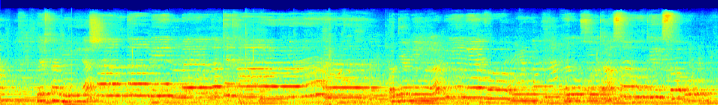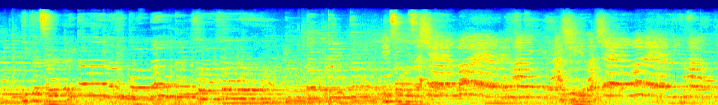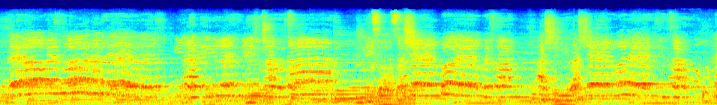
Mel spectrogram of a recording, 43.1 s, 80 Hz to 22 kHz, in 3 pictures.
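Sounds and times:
children singing in unison: 21.4s - 43.0s.

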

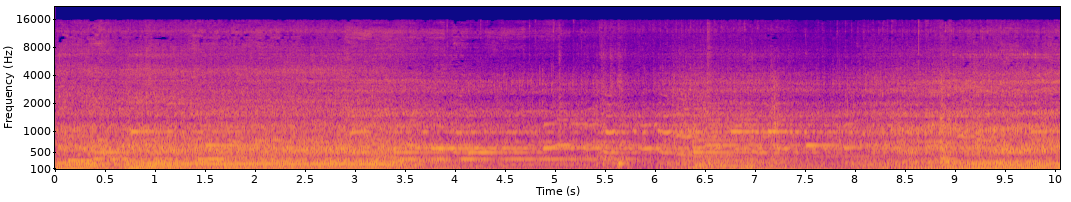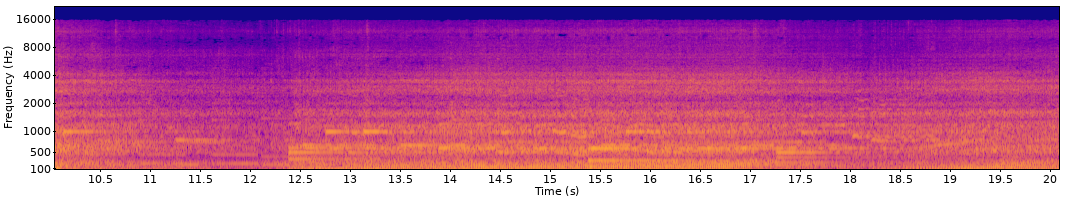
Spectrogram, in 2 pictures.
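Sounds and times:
music playing: 0.0s - 20.0s
tractor diesel engine running: 0.0s - 20.0s.

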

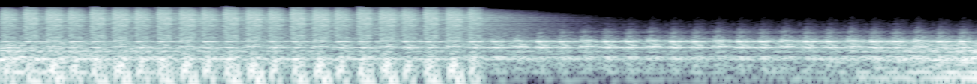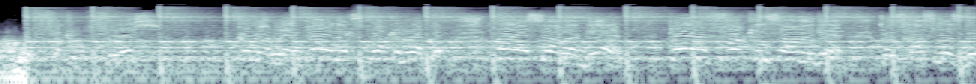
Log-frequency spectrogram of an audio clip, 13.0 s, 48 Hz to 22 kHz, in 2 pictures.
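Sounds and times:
droning tones: 0.0s - 12.0s
bass: 0.0s - 13.0s
noisy percussion hits: 0.0s - 13.0s.

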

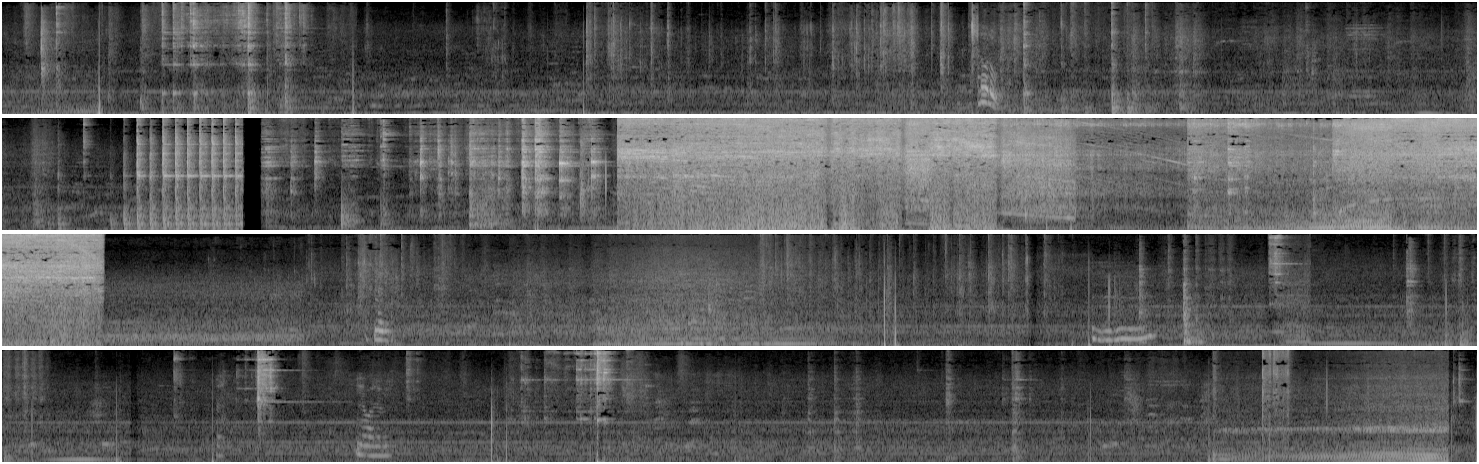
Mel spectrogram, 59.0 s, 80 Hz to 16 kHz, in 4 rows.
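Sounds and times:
angle grinder cutting metal tube: 20.8s - 30.6s.

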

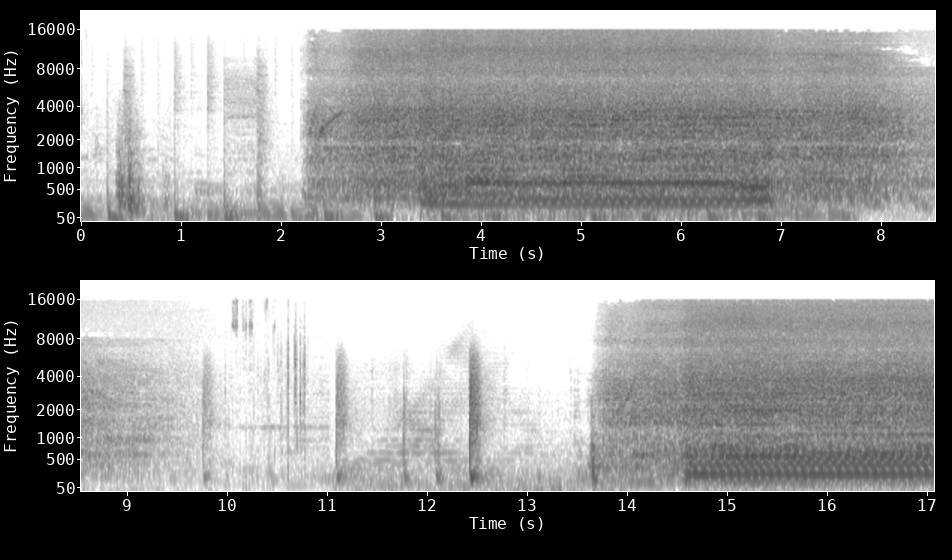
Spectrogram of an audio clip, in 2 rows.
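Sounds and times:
rotary hammer drilling into wall: 2.3s - 9.1s, 13.7s - 17.0s.

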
